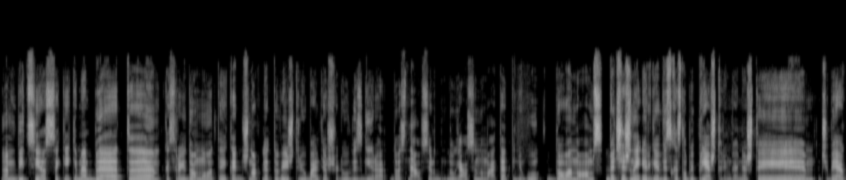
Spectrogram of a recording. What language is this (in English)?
Lithuanian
